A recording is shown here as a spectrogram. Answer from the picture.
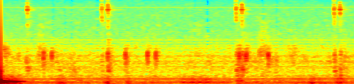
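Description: A few faint computer mouse clicks, two of them quick double-clicks.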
